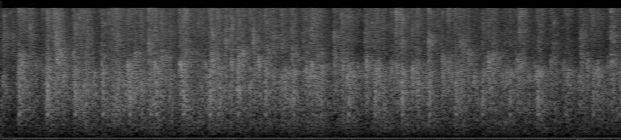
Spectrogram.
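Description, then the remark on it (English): A crowd in Stanton, California breaks into a round of applause for the city being the most fiscally sound in LA and Orange County, dense overlapping claps holding steady for about six seconds with no voices over them. “That deserves a round of applause for everyone here.”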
